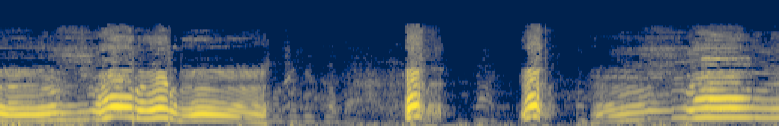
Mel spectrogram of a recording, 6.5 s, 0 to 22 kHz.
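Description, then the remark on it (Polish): Two starved, badly emaciated rescued German shepherd dogs give long, wavering high whines and yelps, broken by two short, sharp barks in the middle, with low growly undertones running beneath the louder cries. “ostatnie interwencje to były 2 zagłodzone owczarki niemieckie, 3 kundelek”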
